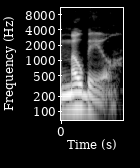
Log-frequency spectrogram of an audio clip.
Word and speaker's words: Mobile: So the pronunciation is actually Mobile. Yeah, Mobile, Mobile. Alabama.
